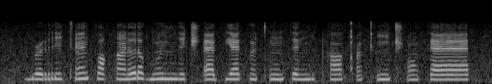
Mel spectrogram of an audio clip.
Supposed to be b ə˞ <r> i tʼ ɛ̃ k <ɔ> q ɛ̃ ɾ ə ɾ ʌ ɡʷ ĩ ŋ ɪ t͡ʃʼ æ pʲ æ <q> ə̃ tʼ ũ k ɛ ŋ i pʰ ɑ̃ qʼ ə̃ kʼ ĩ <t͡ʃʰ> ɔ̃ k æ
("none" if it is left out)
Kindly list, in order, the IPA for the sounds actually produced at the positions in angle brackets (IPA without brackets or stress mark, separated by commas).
r, ɔ, k, t͡ʃʼ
